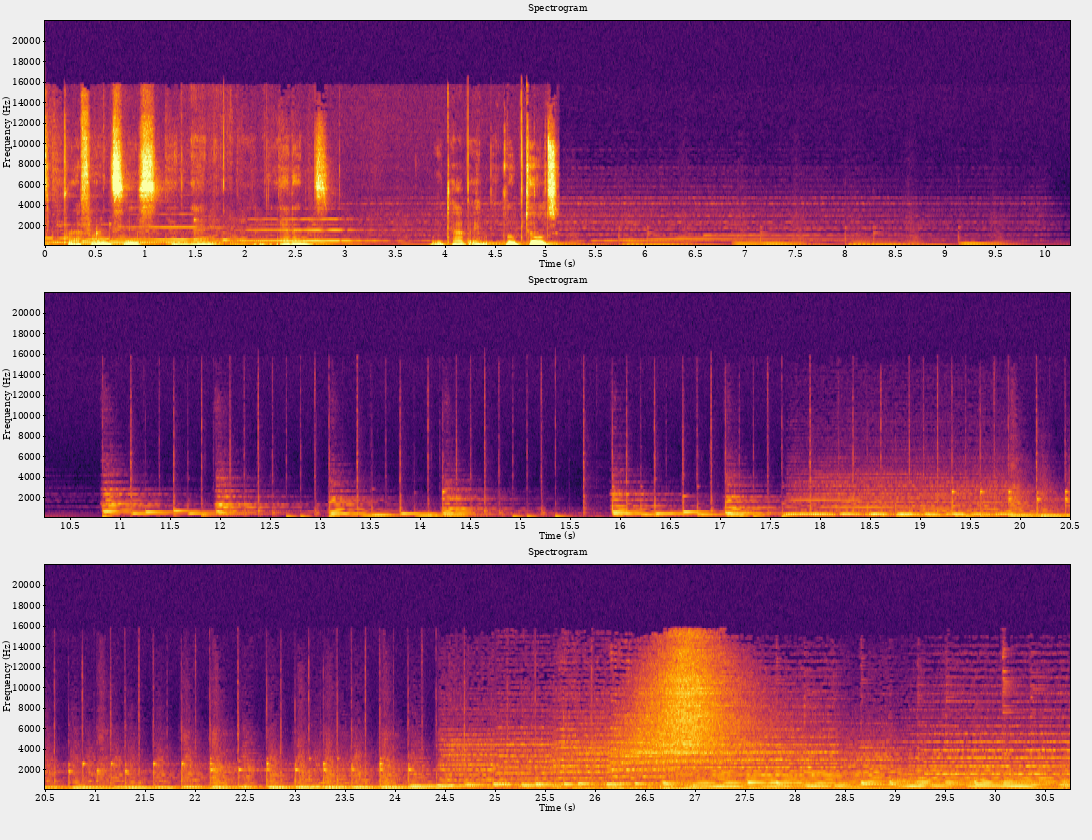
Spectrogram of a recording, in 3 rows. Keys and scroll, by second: 0.9 l, 1.3 o, 1.8 p, 8.0 i, 11.4 e, 17.4 i, 20.5 ctrl+r, 23.7 ctrl+r.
